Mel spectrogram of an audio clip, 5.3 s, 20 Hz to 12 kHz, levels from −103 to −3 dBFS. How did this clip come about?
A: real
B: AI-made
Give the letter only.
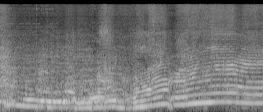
B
